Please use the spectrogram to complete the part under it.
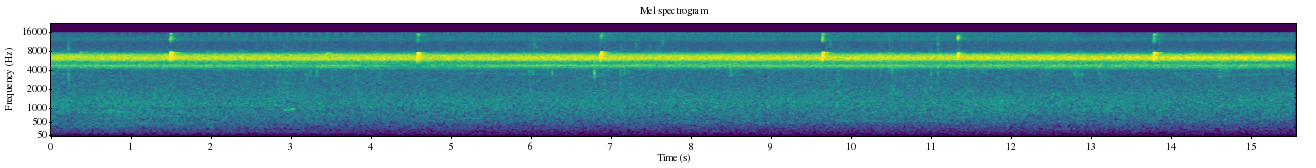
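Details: Cicadas singing in summer during a relatively quiet spell. An unwavering, high, sizzling drone lasts the whole time. Short sharp ticks come every two to three seconds.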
